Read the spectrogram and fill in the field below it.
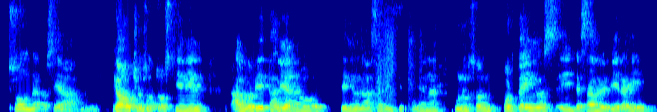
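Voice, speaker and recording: With a Brazilian accent and a dark, mellow tone, a man speaks at a fairly slow pace, fairly high in pitch, with fairly even intonation. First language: Portuguese (speaking Spanish). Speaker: speaker on Gestalt and community work. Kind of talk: talk with audience. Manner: halting.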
